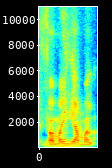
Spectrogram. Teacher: you merge this letter Nun into Ya, and so Nun becomes a Ya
